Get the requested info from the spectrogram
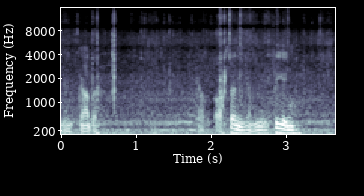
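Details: Bees buzzing near the recorder during a honey harvest from a pair of nests side by side: short wobbling drones, the loudest two passing in the final second and a half, over steady background hiss.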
